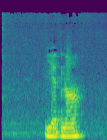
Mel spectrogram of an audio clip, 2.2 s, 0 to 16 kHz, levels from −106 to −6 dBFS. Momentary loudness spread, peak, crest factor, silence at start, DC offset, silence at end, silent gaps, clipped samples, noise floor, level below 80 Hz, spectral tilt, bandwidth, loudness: 7 LU; -2 dBFS; 14 dB; 0.9 s; under 0.1%; 0.5 s; none; under 0.1%; -45 dBFS; -44 dBFS; -9 dB/octave; 4.7 kHz; -13 LUFS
